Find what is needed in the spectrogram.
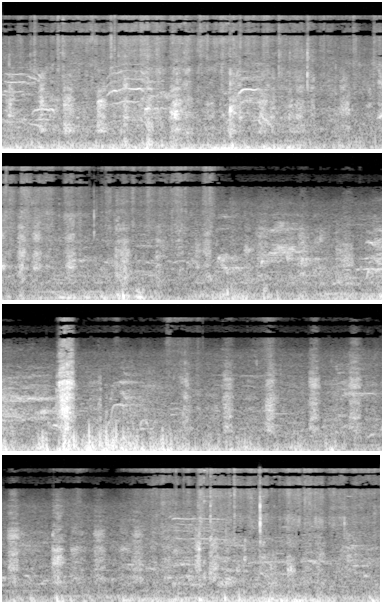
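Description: Two dogs at rough play, giving short yips and whines, with a single loud bark about ten seconds in.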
